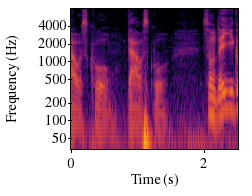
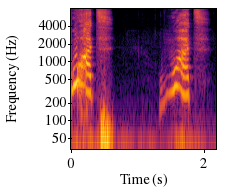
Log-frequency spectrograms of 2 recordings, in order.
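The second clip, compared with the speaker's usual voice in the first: very loud, very high-pitched exclamation; 14 dB louder than usual. Reacting to news of a quantum computing breakthrough: a little loud. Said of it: "that was a little loud".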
